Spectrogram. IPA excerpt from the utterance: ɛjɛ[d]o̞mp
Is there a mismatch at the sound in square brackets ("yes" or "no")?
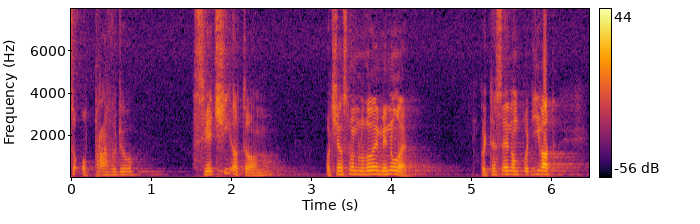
yes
